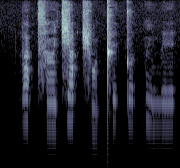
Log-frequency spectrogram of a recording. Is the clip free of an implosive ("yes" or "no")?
yes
